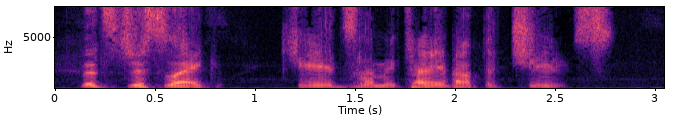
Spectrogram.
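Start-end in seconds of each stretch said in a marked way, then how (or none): 1.2-2.8 put-on retro seventies producer-style voice. Joking about someone's manner, mimicking an old seventies producer voice. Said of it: "Sound like an old seventies prof-, like, producer".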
